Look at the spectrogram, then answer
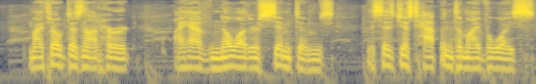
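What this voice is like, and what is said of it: Raspy, hoarse voice. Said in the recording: “apologize for the quality of my voice. It is raspy. It is hoarse. ... Your voice sounds terrible.”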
